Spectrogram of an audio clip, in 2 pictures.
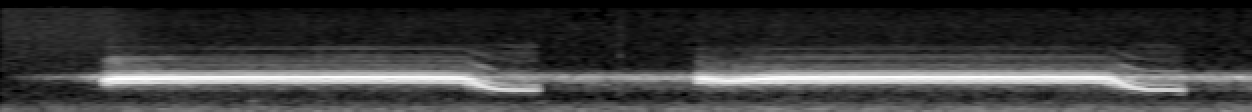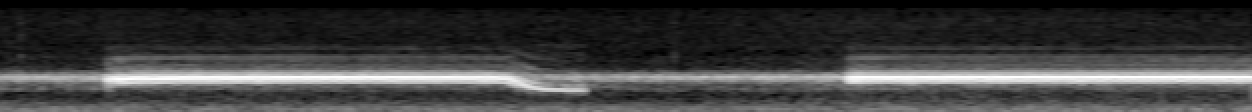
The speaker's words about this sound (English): Listen for the female's wing flicks in response to the male's song. This is followed by courtship song. And finally, the marvelous droning chorus of a woodland full of these magnificent cicadas.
